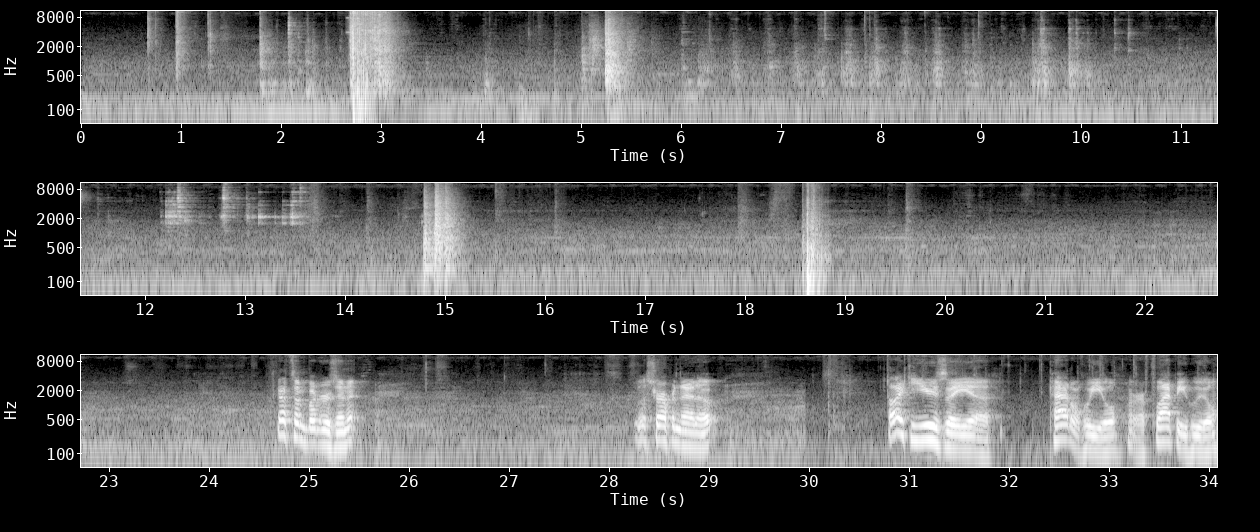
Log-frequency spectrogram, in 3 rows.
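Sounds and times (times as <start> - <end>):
tools clicking and knocking: 6.0 - 10.7.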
